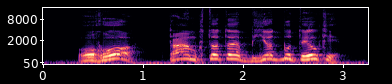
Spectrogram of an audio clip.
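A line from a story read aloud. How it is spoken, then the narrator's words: Shout. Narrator (Russian): Кто-то из них крикнул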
